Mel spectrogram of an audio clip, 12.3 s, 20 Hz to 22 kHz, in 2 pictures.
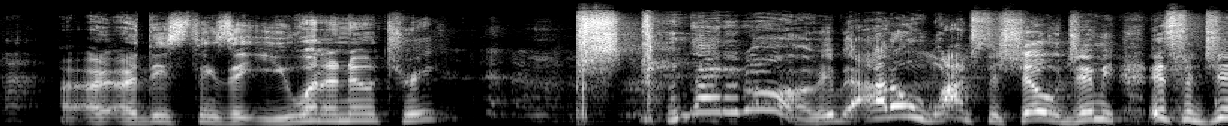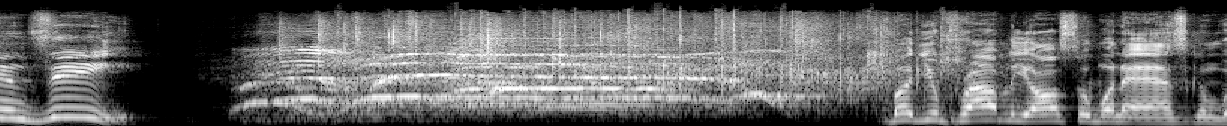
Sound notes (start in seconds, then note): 2.4 scoffs; 7.3 cheers and applause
